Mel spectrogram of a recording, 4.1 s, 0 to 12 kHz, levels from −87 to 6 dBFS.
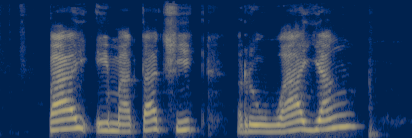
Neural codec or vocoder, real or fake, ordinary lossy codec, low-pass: none; real; Opus, 32 kbps; 10.8 kHz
